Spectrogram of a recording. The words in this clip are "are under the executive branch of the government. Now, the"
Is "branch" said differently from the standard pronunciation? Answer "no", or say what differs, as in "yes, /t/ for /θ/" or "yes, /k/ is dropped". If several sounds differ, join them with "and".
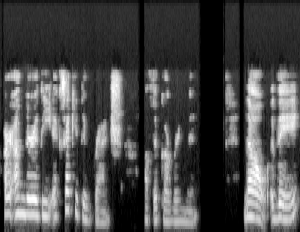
no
